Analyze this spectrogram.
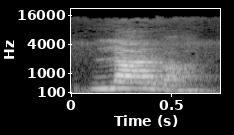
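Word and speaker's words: larvae: के दे रही हूं, लार्वा, और लार्वा हमने जनरली सिंगुलर ही पढ़ा है। लार्वी, लार्वा, लार्वी। तो ये ए ई का साउंड क्या प्रोनाउंस करेगा? ई की साउंड आ जाएगी।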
